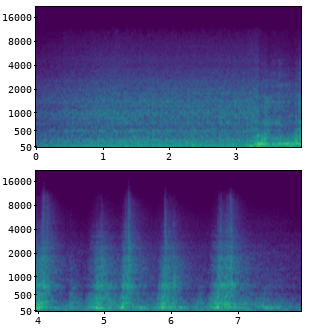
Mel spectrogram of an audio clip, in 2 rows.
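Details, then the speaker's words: Salvage-auction Mercedes C63 AMG V8, supposedly flood-damaged, five minutes after start: barely audible tick-over then five clean throttle blips; idles and revs normally, though owner suspects electrical issues such as the voltage regulator. "Well, 5 minutes in, nothing yet, but it is mad how absolutely quiet it sounds here. Like barely anything on tick over, and then"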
